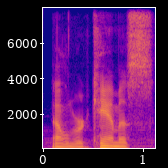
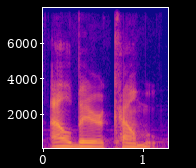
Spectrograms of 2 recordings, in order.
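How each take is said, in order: First: Camus is read as English spelling suggests. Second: Camus is said with a French pronunciation. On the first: The speaker calls it wrong. "even though it's spelled like this" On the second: The speaker calls it right. "his name is actually pronounced"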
